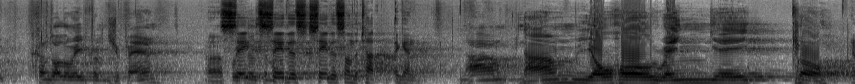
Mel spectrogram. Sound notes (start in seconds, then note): none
